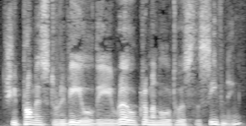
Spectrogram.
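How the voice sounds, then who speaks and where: A man playing a self-assured, theatrical gentleman detective in a radio drama, speaking formally and emphatically. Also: fairly low pitch, expressive, fairly quick. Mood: grandly formal. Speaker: amateur detective and club president. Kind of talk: British radio drama acting.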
